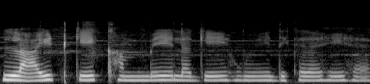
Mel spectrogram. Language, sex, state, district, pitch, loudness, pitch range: Hindi, female, Uttar Pradesh, Lucknow, 190 Hz, -19 LUFS, 190-200 Hz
